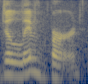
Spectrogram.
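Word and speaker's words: Delibird: Yoyo just wrote deli bird is pronounced deliver bird delivered like deliver.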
